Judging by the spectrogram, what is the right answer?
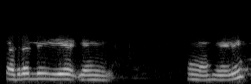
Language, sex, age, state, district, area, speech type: Kannada, female, 18-30, Karnataka, Chitradurga, rural, conversation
